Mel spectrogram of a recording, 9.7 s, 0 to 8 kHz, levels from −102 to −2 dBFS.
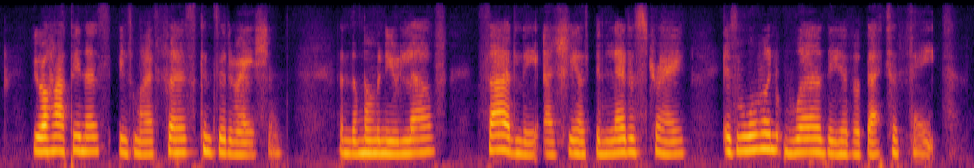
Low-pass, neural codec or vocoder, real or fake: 7.2 kHz; codec, 44.1 kHz, 2.6 kbps, DAC; fake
